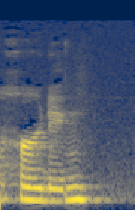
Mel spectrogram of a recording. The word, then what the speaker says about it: herding: Make sure you pronounce that D real well. – What? – We're herding. – Oh, herding, not hurting.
